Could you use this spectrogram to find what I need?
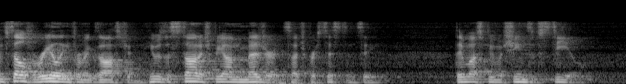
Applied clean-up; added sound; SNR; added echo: none; Bird; 20 dB; reverberation time 0.8 s.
